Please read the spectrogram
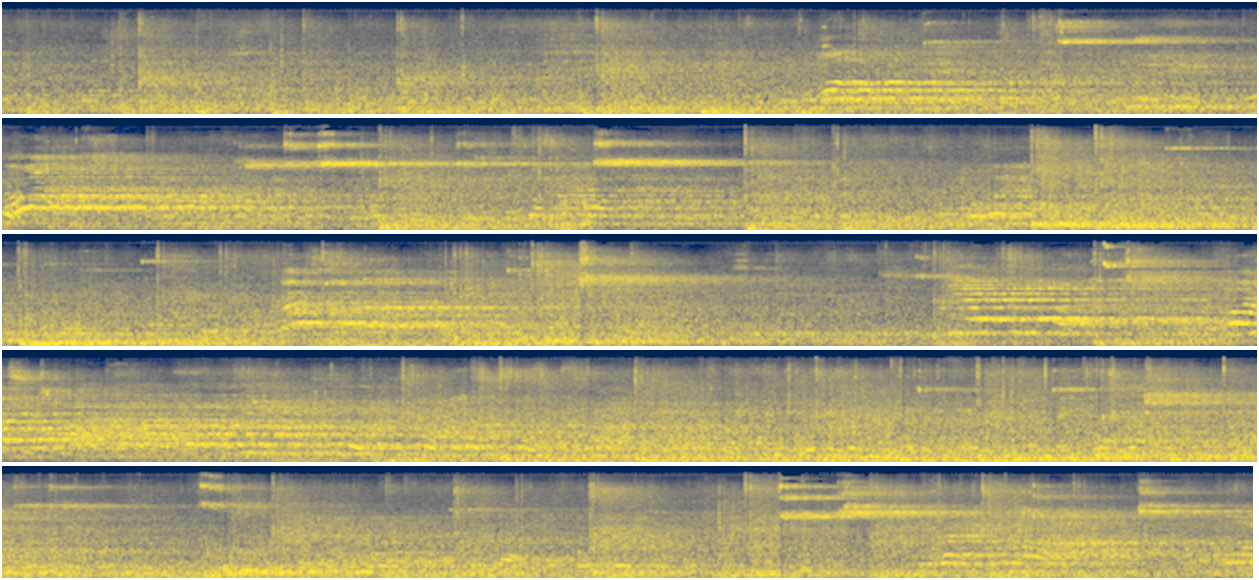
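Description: A basketball bouncing on a wooden gym floor during play, with players' shouts and calls echoing in a large sports hall.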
